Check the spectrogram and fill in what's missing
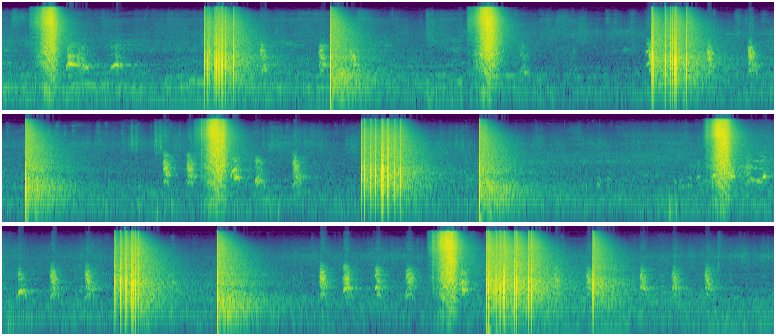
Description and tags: fireworks firecrackers close nice fizzle and pops various with dog barking
close, firecrackers, fireworks, pop, fizzle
